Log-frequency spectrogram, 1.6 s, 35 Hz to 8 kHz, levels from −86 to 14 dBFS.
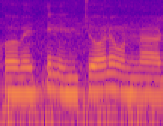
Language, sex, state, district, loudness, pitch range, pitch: Telugu, male, Andhra Pradesh, Visakhapatnam, -24 LUFS, 140-155 Hz, 145 Hz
